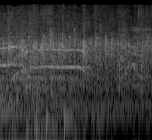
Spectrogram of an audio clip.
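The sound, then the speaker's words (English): Applause from a church audience at a Sunday service, clapping for the worship band: dense, steady clapping runs through the whole stretch, tapering slightly at the very end. “Can we give it up for the band today?”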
